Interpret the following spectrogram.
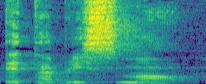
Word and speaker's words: établissement: When there is ma, the suffix ma, for the formation of adverbs, if before them there is another E without an accent, don't pronounce it generally speaking. You skip it in the sound. So it's not politiquement, no, it's politiquement, like that. Établissement, fondamentalement, like that.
